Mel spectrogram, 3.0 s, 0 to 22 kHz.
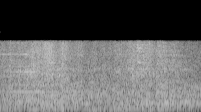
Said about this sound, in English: You hear that? That's the sound of 68 million shopping carts being filled, 275,000 homes being built. Yep, that's the sound of a CSX train doing its part to move the economy forward. Sounds pretty good.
